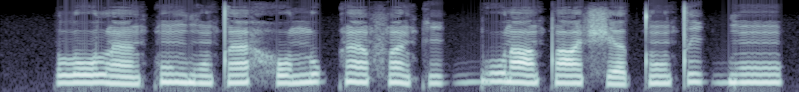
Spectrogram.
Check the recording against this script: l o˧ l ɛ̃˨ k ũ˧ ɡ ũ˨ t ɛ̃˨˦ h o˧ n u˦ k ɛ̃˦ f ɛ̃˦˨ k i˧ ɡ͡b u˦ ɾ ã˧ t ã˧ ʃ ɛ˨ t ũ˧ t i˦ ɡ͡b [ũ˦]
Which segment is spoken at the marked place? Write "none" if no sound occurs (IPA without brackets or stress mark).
ũ˦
